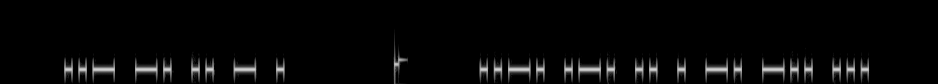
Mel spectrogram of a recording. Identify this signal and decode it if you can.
Morse code, heard as a keyed tone, about 17 wpm, 700 Hz. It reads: UNITE FRIENDS
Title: Sentences from Top 1000 Words - Review Part 5 - New Word Drill - 17wpm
